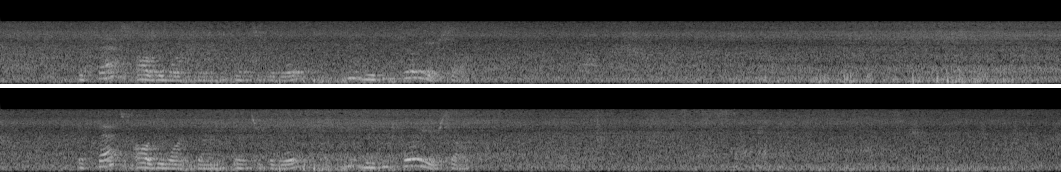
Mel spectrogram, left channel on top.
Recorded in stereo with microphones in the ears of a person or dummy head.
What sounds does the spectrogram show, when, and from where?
0.8 s a woman speaking: 45° right (ahead or behind), 1.1 m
